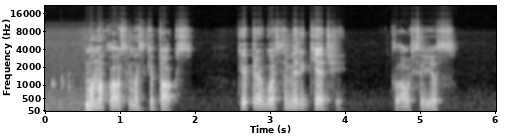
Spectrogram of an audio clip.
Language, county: Lithuanian, Šiauliai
